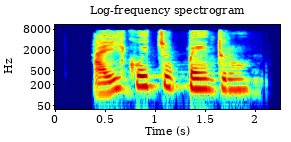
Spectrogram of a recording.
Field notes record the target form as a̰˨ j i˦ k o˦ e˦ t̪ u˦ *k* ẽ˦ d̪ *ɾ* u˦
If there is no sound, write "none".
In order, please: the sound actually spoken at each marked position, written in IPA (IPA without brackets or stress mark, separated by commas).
k͡p, ɾ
